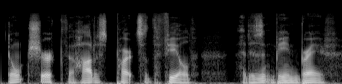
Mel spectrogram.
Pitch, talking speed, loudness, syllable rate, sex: 85 Hz, 210 wpm, -19 LUFS, 4.9 syllables/s, male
